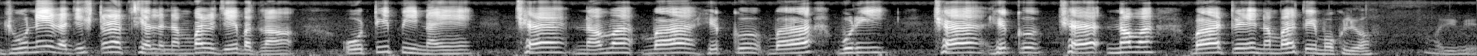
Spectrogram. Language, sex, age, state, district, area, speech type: Sindhi, female, 60+, Uttar Pradesh, Lucknow, rural, read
